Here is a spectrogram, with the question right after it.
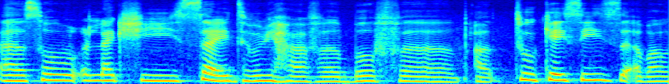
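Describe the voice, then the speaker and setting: A woman in a French accent speaks at a fairly slow pace in a dark, mellow tone, with medium pitch and fairly even intonation. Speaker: investigative journalist. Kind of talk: conference panel presentation. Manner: halting, many fillers.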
